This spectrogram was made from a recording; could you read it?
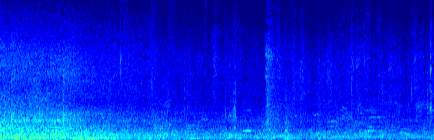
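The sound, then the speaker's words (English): Strong wind outdoors roars and buffets against a microphone with its windscreen removed, in a loud, continuous rush, easing slightly after the first second but staying steady throughout. “I don't know if you could hear any of that windy stuff.”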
